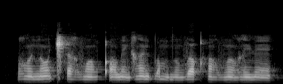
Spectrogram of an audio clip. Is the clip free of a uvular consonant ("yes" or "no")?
no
